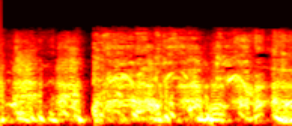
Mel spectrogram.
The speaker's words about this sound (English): Oh, Jesus, how do you cough into those hands? It's not really helping. I know, the germs go right around them.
